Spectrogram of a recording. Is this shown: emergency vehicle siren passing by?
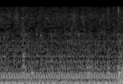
no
